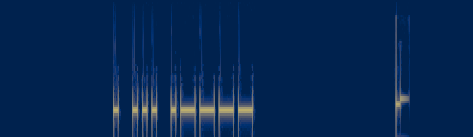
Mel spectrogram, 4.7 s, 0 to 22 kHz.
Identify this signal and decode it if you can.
Morse code, heard as a keyed tone, about 25 wpm, 690 Hz. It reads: ES1
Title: Callsign Prefixes for Top 50 DXCC - 25wpm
